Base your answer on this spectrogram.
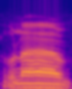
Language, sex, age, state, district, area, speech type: Assamese, male, 18-30, Assam, Lakhimpur, rural, spontaneous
